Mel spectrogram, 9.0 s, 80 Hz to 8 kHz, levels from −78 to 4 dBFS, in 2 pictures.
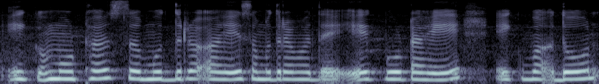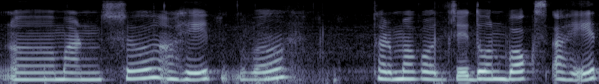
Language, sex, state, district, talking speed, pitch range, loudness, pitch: Marathi, female, Maharashtra, Sindhudurg, 140 wpm, 245-265 Hz, -18 LUFS, 255 Hz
